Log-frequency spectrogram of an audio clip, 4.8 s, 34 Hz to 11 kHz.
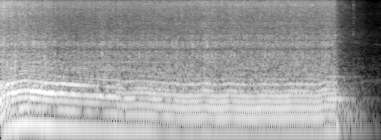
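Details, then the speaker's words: Ferrari 458 with premium aftermarket exhaust whose flex pipe disintegrated, heat shielding and insulation stripped off both sides: revving V8 with rapid rough puffing chatter out the side under the exhaust note, then shut off; exhaust leak. "Yeah, you can hear it puffing out the side. There's no insulation both sides."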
